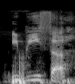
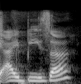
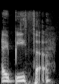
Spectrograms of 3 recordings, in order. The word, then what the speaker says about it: Ibiza: I don't know but there's a lot of Americans say Ibiza because of the Z but apparently it's like a th and so it's Ibiza anyways guys who's an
